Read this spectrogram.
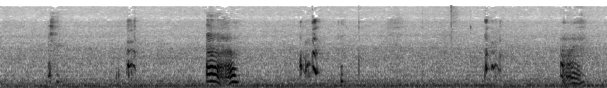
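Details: Baby with hiccups.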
